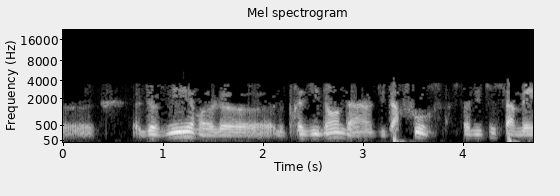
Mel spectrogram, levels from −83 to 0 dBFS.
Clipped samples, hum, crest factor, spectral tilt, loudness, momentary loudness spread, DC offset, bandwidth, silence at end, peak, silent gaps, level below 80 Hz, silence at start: under 0.1%; none; 16 dB; -5.5 dB/octave; -19 LUFS; 15 LU; under 0.1%; 4.2 kHz; 0 s; -2 dBFS; none; -40 dBFS; 0 s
